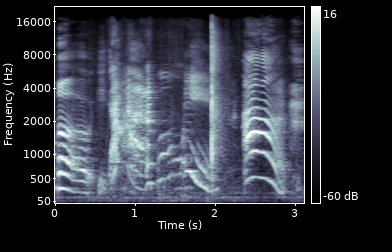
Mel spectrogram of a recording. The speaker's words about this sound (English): That sounded like a slap. It wasn't a slap. If you heard, I just put my hand on your leg. I did not slap you.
